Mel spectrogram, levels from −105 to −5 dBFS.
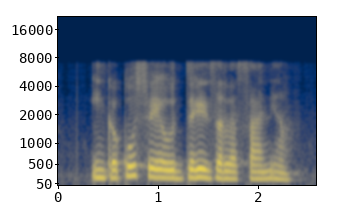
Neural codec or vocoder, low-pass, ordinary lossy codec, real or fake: codec, 16 kHz, 1 kbps, FreqCodec, larger model; 7.2 kHz; none; fake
